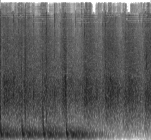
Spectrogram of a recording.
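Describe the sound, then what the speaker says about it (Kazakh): A concert audience in Kazakhstan applauds a singer on stage with a few strong rhythmic rounds of clapping and scattered cheers that then fade to looser, thinning applause. "Қазақтың чон шапалағы ұнады ма?"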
